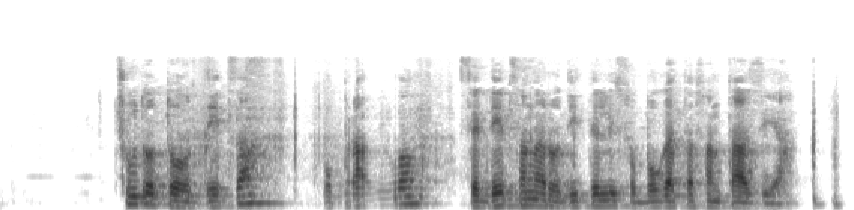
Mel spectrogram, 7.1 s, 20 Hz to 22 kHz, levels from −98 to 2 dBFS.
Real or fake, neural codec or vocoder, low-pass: real; none; 7.2 kHz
